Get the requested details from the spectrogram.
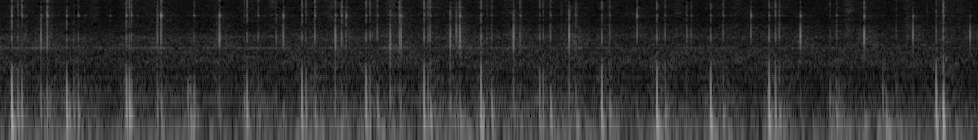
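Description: A small glass candle jar filled solid with yellow wax and topped with a metal screw lid is held up and rapidly tapped and scratched with fingertips and nails on its glass body. The taps come quickly and irregularly as soft, dull thuds with brief, bright clicky edges and almost no ring, mixed with faint scratching between them.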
